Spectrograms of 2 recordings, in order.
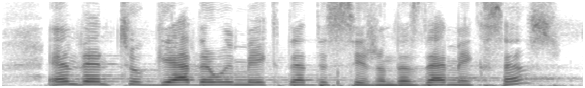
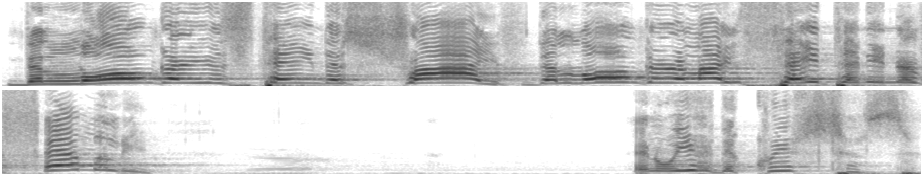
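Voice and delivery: preaching at full force; 7 semitones higher, 5 dB louder than usual. Real, not acted. Preacher builds to shouted climax.

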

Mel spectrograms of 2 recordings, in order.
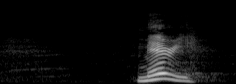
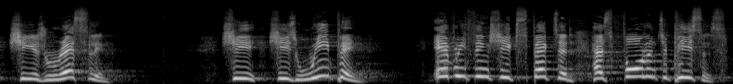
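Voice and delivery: rising preaching; 6 semitones higher than usual. Acted. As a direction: build the sermon up to a cry. Preacher climbs to full force.

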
